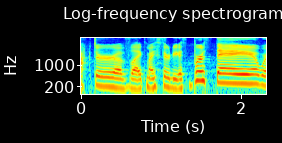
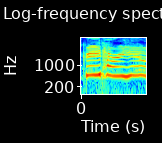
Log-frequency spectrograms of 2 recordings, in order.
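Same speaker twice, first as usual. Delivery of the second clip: very high, forced-cheerful reply; put-on chirpy cover-up; brave face; 14 semitones higher than usual. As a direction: act fine while close to tears. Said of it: "you put on a brave face".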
